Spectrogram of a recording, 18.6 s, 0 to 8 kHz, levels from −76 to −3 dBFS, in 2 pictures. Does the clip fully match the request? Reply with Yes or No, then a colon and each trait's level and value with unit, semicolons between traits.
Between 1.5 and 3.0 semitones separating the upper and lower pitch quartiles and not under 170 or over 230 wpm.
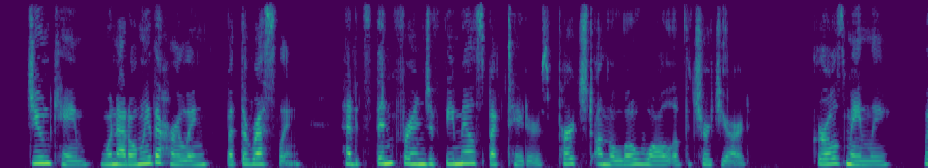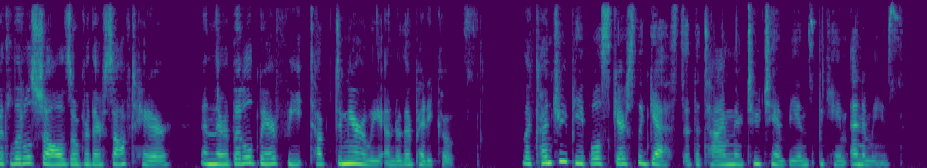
Yes: average, 2.7 semitones; average, 185 wpm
